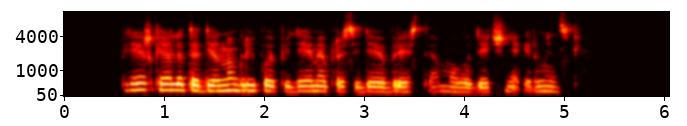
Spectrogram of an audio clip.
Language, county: Lithuanian, Vilnius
